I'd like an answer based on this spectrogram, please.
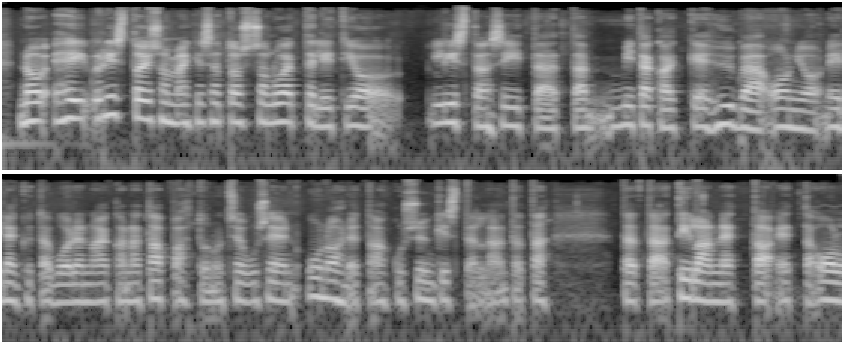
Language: Finnish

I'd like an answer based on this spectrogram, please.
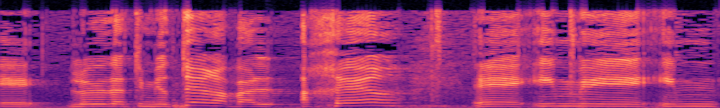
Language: Hebrew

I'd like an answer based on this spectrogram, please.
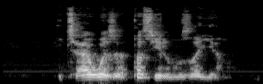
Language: Kabyle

